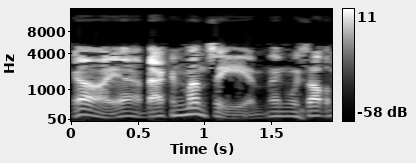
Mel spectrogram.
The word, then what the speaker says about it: Muncie: Muncie.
